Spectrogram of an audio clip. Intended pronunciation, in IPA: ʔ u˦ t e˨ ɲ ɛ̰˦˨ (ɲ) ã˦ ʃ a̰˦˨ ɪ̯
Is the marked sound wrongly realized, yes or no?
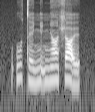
no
